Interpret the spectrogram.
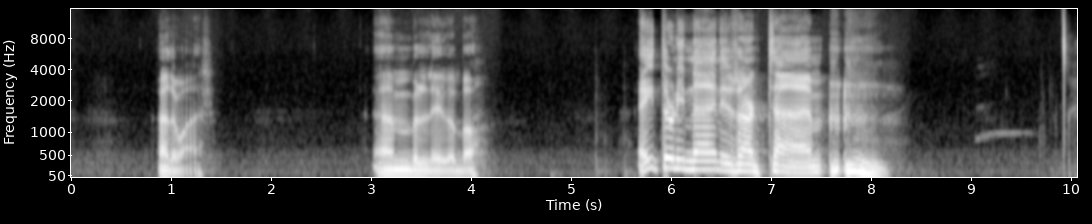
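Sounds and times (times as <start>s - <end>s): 
speech: 0.9s - 1.5s, 3.0s - 4.2s, 5.7s - 8.2s
cat meowing: 9.0s - 9.7s
faint thin tone: 9.0s - 9.7s.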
